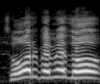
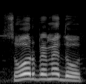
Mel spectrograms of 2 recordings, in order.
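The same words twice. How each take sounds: First: It is called out at a loud volume. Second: It is called out at a soft volume. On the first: "बोलने को तो हम तेज बोल देंगे।" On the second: "इतनी कम आवाज"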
